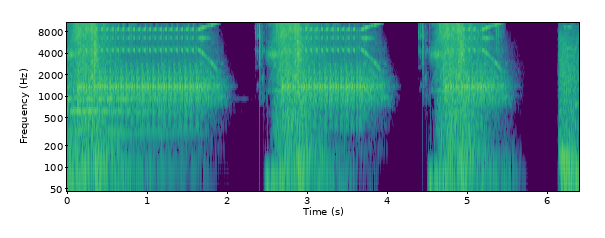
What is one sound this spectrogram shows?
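Rapid electronic ticks tally up in short bursts, each ending with a rising chime.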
